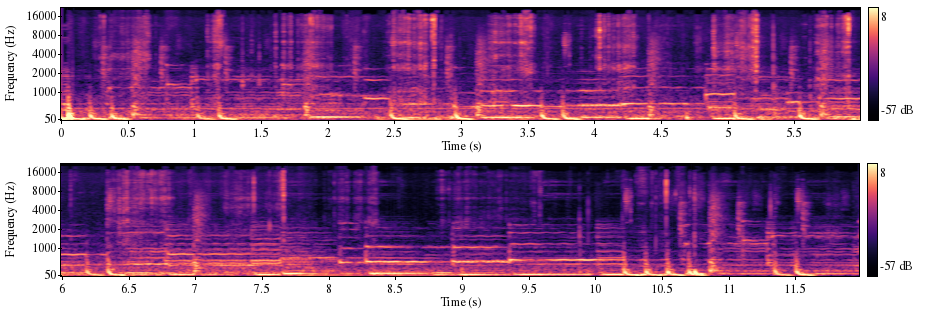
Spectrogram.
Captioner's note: crunchy cutting sounds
